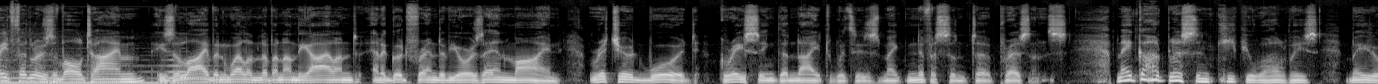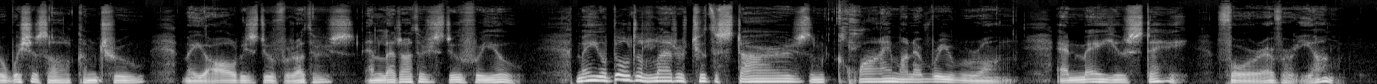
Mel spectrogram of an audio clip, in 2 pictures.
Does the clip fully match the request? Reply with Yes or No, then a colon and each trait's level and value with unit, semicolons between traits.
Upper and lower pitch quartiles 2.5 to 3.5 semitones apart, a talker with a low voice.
No: average, 4.6 semitones; low, 105 Hz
